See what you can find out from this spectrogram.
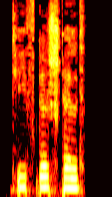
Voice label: "tiefgestellt", German; adjectives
